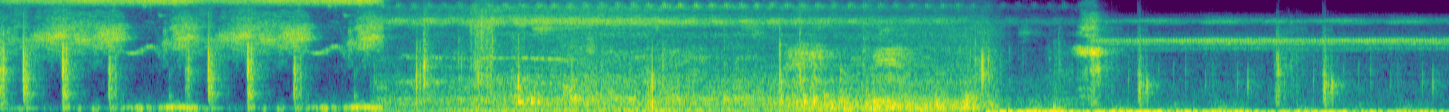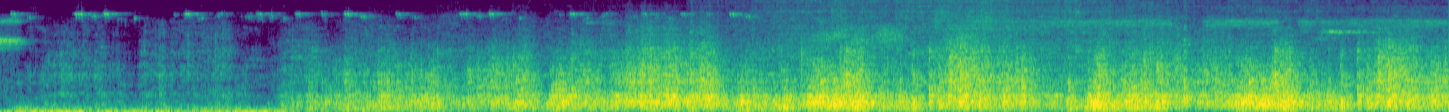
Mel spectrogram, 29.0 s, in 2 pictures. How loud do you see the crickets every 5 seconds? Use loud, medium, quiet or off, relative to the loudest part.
loud, loud, medium, quiet, quiet, quiet.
